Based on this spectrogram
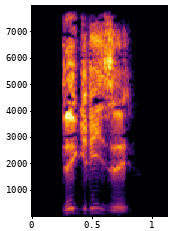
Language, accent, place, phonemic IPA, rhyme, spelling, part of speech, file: French, France, Lyon, /de.ɡʁi.ze/, -e, dégriser, verb, LL-Q150 (fra)-dégriser.wav
- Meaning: to sober up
